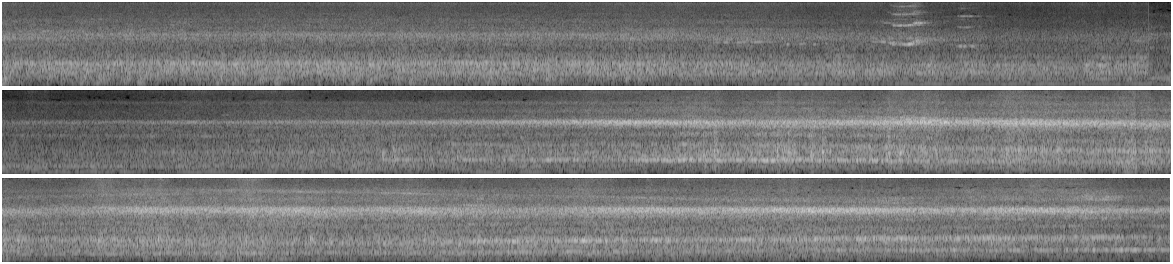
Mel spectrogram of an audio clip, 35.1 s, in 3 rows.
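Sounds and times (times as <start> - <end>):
train wheels squealing on rails: 7.1 - 10.0.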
